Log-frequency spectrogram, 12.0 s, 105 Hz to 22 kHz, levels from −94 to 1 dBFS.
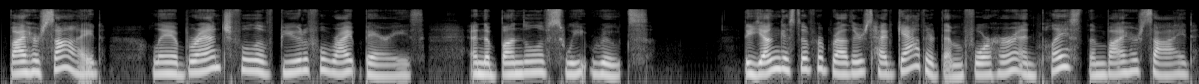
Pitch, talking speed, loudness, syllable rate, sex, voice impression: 220 Hz, 165 wpm, -20 LUFS, 4.2 syllables/s, female, very feminine, slightly young, very adult-like, thin, tensed, slightly weak, bright, slightly hard, clear, slightly fluent, slightly raspy, cute, slightly cool, intellectual, slightly refreshing, very sincere, very calm, friendly, reassuring, unique, elegant, sweet, lively, kind, slightly sharp, slightly modest, light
